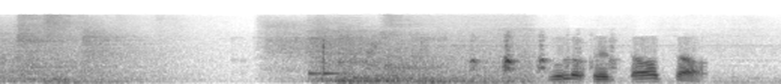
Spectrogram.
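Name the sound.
chicken clucking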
